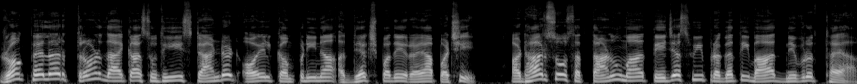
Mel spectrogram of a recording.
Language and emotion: Gujarati, neutral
